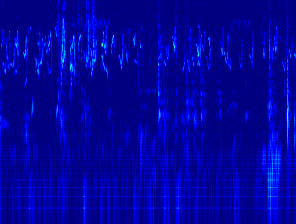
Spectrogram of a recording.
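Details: Feeding time for Pakistani teetar partridge chicks, which utter shrill, upward-flicking peeps in fast irregular series, with several brief louder scuffling noises.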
